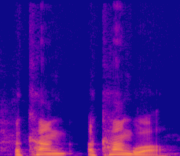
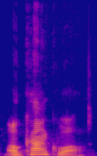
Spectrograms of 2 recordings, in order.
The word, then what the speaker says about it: Okonkwo: I'm going to say Chig Okongwu. I said it wrong. He literally tweeted this out. I retweeted the correct pronunciation, and now I forgot again.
